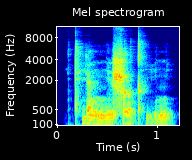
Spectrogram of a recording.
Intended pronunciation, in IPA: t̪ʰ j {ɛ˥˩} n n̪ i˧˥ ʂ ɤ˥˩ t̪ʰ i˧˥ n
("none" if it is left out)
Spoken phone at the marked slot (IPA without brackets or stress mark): ɛ˥˩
